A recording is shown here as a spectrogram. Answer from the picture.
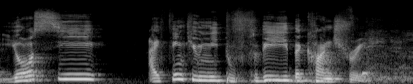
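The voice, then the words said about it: Imitated foreign-accented mother. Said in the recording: “my mom called me up and in her foreign accent said”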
